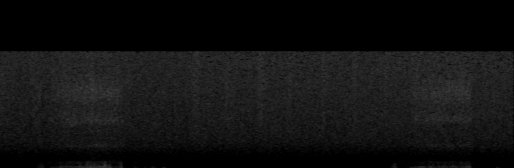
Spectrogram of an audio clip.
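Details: Two soft, fluttering snores from sleeping dogs, several seconds apart, over quiet room hiss; dog snoring.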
